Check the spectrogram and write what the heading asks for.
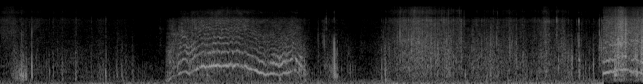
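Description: Footsteps, then a tent zipper pulled open in a sweep and nylon rustling as someone climbs into the tent. A low wind rumble on the microphone cuts out near the end, once inside the tent.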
